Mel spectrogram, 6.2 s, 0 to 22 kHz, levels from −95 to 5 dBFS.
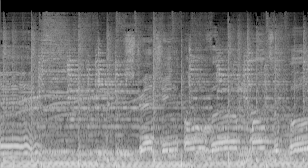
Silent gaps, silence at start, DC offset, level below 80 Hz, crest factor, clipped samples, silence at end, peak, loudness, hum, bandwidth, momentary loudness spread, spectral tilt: none; 0 s; under 0.1%; -20 dBFS; 12 dB; under 0.1%; 0 s; -2 dBFS; -14 LUFS; none; 16.5 kHz; 1 LU; -4.5 dB/octave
